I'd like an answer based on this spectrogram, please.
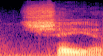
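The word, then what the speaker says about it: Sheay: Hold Shayla. on. Shayla. Hold on. I need to. Talking about me? Yeah, it's Shaya.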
